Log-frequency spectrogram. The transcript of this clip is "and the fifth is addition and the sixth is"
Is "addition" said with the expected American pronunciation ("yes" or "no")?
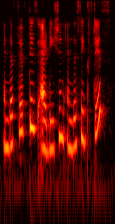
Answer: yes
